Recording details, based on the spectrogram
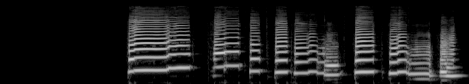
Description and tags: Another simple lick in Am @ 105 bpm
